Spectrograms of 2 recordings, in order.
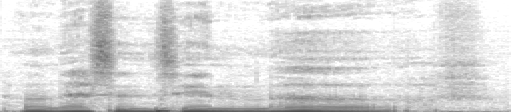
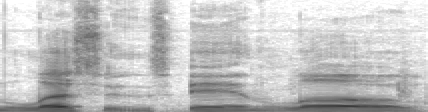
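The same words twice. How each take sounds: First: It is said softly. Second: It is said at normal loudness.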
